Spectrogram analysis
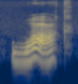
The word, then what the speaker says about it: walk: Walk comes from an old verb walken. Is there still an L pronounced in talk and walk?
